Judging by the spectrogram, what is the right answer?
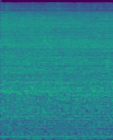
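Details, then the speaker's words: Oil furnace restarted after running out of oil, line bled and reset pressed: burner fires into a steady, even low roar with a constant hum, no sputter; may need further bleeding if it stops. "Hopefully it stays going. If not, then I will have to probably bleed this one or two more times. But I think we got it."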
